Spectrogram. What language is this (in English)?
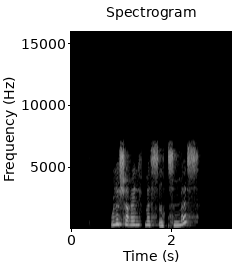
Kabyle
